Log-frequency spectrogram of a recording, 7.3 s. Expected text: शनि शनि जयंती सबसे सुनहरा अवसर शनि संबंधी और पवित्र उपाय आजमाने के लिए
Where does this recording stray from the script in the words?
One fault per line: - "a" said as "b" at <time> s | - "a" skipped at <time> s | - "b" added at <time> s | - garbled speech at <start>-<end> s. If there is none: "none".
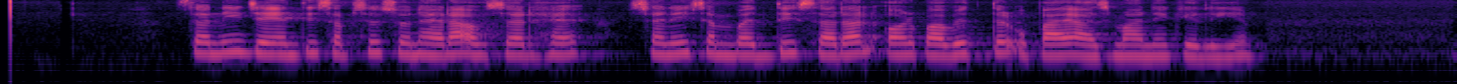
- "शनि" skipped at 1.2 s
- "है" added at 2.7 s
- "सरल" added at 4.0 s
